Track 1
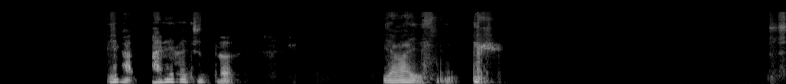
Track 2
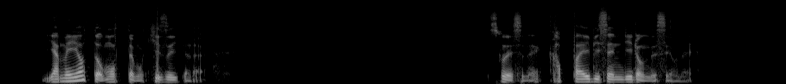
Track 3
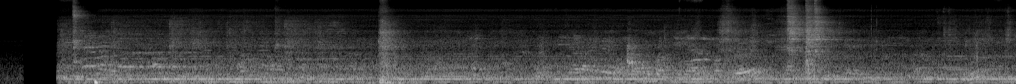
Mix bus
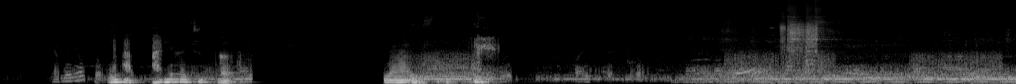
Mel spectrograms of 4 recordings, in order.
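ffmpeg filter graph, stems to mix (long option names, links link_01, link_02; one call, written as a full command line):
ffmpeg -i stem1.wav -i stem2.wav -i stem3.wav -filter_complex "[0:a]lowshelf=frequency=200:gain=9,bandreject=frequency=60:width_type=h:width=6,bandreject=frequency=120:width_type=h:width=6,bandreject=frequency=180:width_type=h:width=6,bandreject=frequency=240:width_type=h:width=6,bandreject=frequency=300:width_type=h:width=6,bandreject=frequency=360:width_type=h:width=6,bandreject=frequency=420:width_type=h:width=6,bandreject=frequency=480:width_type=h:width=6,bandreject=frequency=540:width_type=h:width=6,volume=-0.5dB[link_01];[1:a]aecho=1:1:7.3:0.32,flanger=delay=9:depth=1.3:regen=-56:speed=1.7:shape=triangular,asubboost=boost=3:cutoff=56,volume=-8dB,asplit=2[link_02][link_03];[2:a]highpass=78,volume=23dB,asoftclip=hard,volume=-23dB,volume=-0.5dB,asplit=3[link_04][link_05][link_06];[link_04]atrim=end=2.52,asetpts=PTS-STARTPTS,afade=type=out:start_time=2.516:duration=0.004:curve=hsin[link_07];[link_05]atrim=start=2.52:end=4.03,asetpts=PTS-STARTPTS,volume=0[link_08];[link_06]atrim=start=4.03,asetpts=PTS-STARTPTS,afade=type=in:duration=0.004:curve=hsin[link_09];[link_07][link_08][link_09]concat=n=3:v=0:a=1[link_10];[link_03]apad=whole_len=448151[link_11];[link_10][link_11]sidechaincompress=threshold=-58dB:ratio=4:attack=16:release=739[link_12];[link_01][link_02][link_12]amix=inputs=3:normalize=0,afwtdn=0.0251,bandreject=frequency=50:width_type=h:width=6,bandreject=frequency=100:width_type=h:width=6,acrossover=split=250|3000[link_13][link_14][link_15];[link_14]acompressor=threshold=-33dB:ratio=2.5[link_16];[link_13][link_16][link_15]amix=inputs=3:normalize=0" out.wav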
